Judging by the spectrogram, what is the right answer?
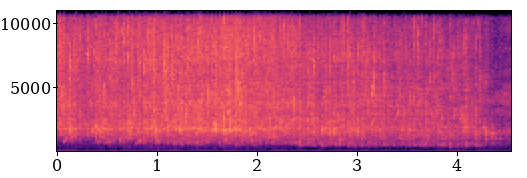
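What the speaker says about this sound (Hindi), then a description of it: "और उसके बाद में सारा दूध जो है हम इस टाइप से डाल" Milk is poured into a vessel over yogurt starter, making a steady, fairly quiet liquid rush and splash that lasts several seconds.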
